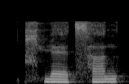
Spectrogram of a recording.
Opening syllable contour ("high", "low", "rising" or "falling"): low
